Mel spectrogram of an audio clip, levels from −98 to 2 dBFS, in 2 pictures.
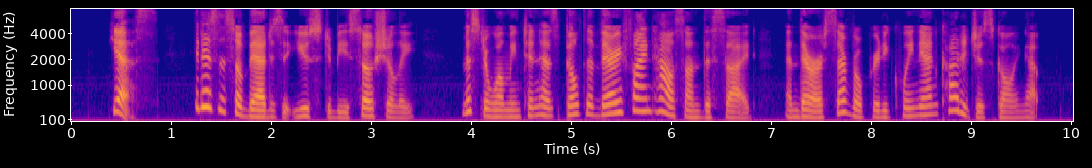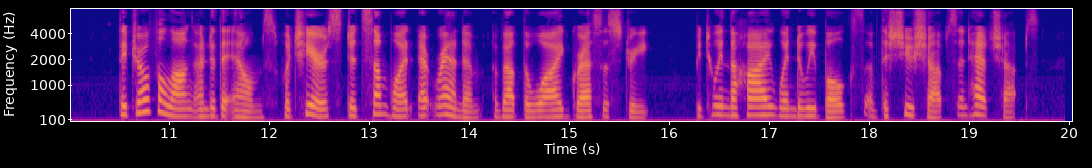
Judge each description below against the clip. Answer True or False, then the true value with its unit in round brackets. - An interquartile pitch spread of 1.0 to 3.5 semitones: False (4.9 semitones)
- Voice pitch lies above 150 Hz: True (190 Hz)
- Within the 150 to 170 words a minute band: False (185 wpm)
